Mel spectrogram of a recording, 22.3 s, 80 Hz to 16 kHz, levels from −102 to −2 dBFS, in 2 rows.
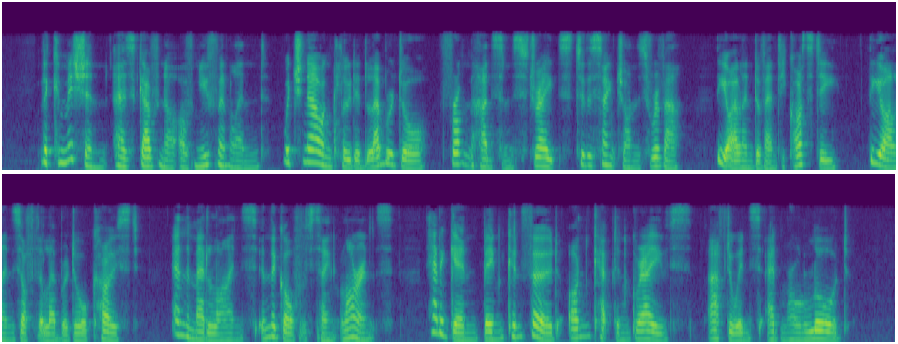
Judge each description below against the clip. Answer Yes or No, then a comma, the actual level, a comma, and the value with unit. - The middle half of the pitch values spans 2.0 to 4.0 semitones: No, average, 5.2 semitones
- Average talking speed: No, slow, 125 wpm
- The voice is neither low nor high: Yes, medium, 170 Hz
